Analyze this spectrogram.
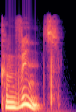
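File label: "convince", British English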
